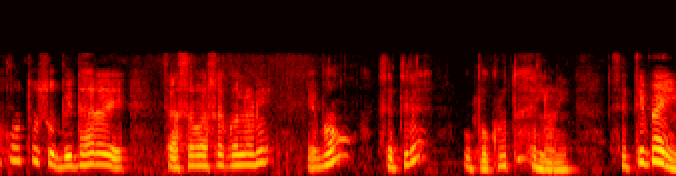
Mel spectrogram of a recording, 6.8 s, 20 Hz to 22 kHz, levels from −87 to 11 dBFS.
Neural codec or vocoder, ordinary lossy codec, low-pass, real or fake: vocoder, 44.1 kHz, 128 mel bands every 512 samples, BigVGAN v2; MP3, 64 kbps; 7.2 kHz; fake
